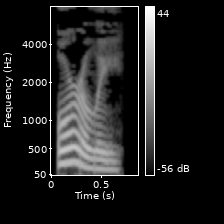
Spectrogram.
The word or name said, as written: auralie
